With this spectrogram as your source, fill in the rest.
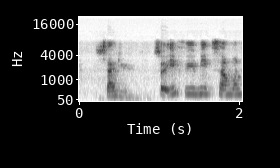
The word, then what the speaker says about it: salut: you can also say salut, salut, salut. The T is silent.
